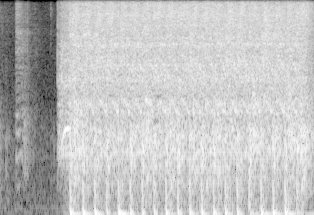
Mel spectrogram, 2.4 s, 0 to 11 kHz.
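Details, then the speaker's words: Echo1 airsoft electric gun on full auto with a magazine full of BBs, fired into a BB catcher: rapid, even burst of about ten shots a second with no loud pop or echo; normal feeding and cycling. "notice how you don't hear like a loud pop or an echo noise I'm shooting BB's now"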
